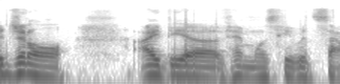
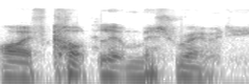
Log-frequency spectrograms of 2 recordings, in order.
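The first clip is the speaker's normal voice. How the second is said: put-on British accent. Acting out an imagined Imperial Agent line: British accent. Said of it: "A British accent".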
